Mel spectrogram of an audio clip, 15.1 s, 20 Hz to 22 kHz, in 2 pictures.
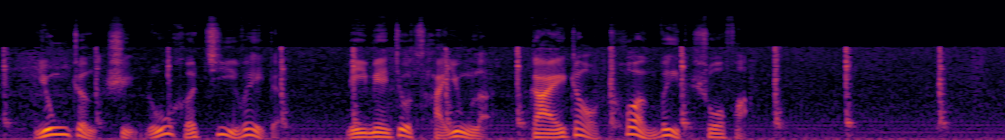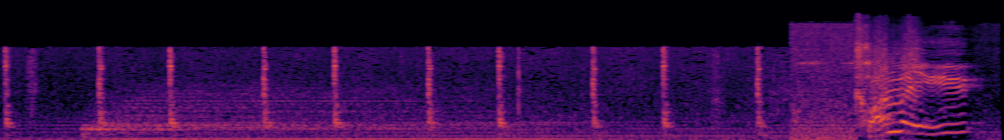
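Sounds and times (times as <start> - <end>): dramatic clock-like ticking: 0.0 - 13.5
low sustained drone: 8.2 - 14.0.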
